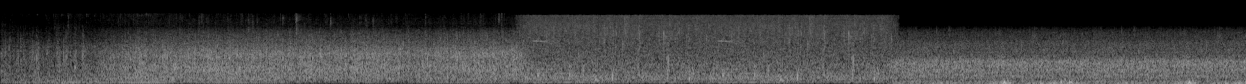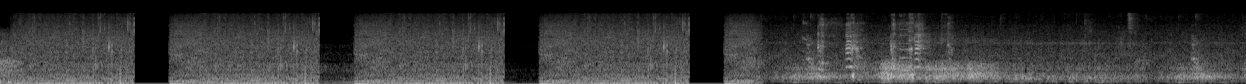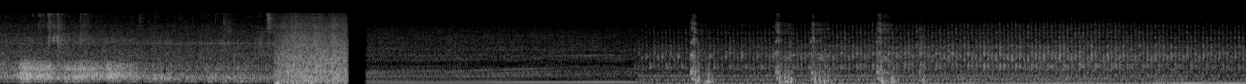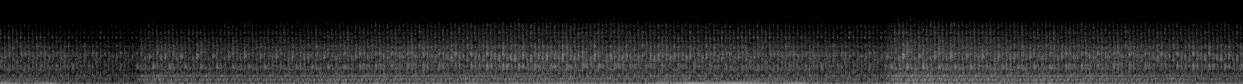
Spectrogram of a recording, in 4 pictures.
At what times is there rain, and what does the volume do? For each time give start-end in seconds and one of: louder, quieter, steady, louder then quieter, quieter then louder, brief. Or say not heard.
0.0-28.4 steady.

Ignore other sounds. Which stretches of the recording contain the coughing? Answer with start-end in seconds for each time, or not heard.
20.4-22.0, 31.8-34.2.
